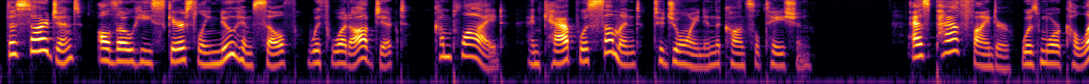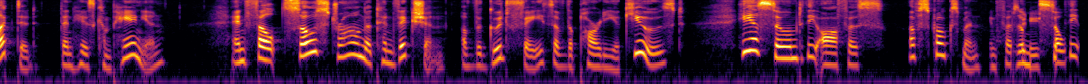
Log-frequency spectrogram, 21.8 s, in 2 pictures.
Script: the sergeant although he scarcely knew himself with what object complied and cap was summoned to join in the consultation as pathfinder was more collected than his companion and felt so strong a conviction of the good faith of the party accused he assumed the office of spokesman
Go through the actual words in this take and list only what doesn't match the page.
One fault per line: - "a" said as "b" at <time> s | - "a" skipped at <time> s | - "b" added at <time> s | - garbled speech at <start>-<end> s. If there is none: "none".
- garbled speech at 20.8-21.7 s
